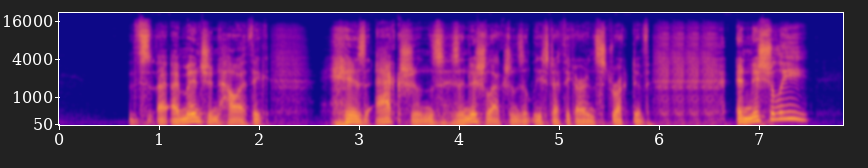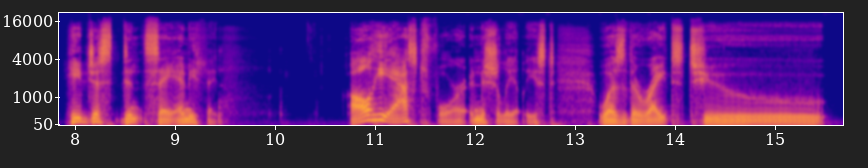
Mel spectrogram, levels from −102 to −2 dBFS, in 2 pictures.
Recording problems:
audio stuttering; at 6 s

